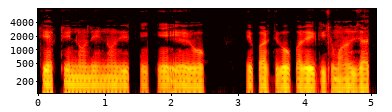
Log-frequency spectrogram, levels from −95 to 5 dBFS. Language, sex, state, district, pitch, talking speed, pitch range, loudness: Bengali, male, West Bengal, Dakshin Dinajpur, 80 Hz, 140 wpm, 75-85 Hz, -29 LUFS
